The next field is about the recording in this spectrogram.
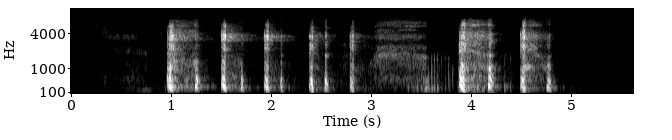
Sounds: Cough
